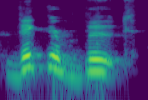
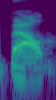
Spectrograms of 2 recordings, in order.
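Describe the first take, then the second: First: The vowel differs from the spelled reading. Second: The vowel follows the spelled reading. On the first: The speaker calls it right. "that's not how it's pronounced" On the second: The speaker calls it wrong. "You would think it's Bout"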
